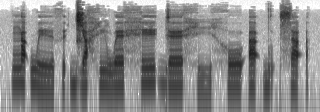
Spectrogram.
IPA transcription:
ŋ ä˦ ʔ w e˨ ɪ̯ θ ɪ˦ ʔ d͡ʑ ä˦˨ h ĩ˦˨ w ɛ˦˨ h e˦ ɡ ɛ˦ h i˨ h o˦ ʔ ä˦ ʔ ɡ ʊ˦ ʔ sʰ ä˦ ʔ

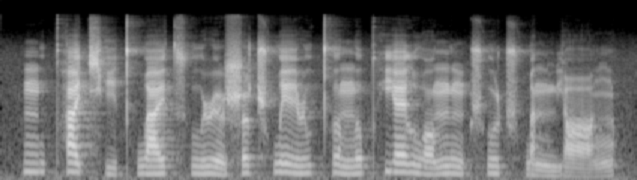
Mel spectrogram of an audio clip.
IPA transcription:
m u˥˩ pʰ ä˥ t͡ɕʰ i˨˩ t̪ʰ w a˧˥ ɪ̯ t͡sʰ u˧˥ ɻ ɻ̩˨˩ ʂ ɤ˥˧ ʈ͡ʂʰ w e˥˧ ɪ̯ ɻ u˥˧ t̪ʰ ɤ˥˩ n̪ ɤ˥ pʰ j ɛ˥ l w ɔ˧˥ n̪ ʊ˥˩ ŋ ʈ͡ʂʰ u˥ ʈ͡ʂʰ w a˨ n m j ɑ˨˩˦ ŋ

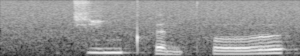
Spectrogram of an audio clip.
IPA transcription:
t͡ɕ i˥ ŋ pʰ ə˨˩ n pʰ o˧˥ ʊ̯

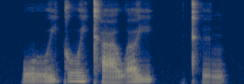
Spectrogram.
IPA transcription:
w uː˨˥ j k uː˥ j kʰ aː˨ w ɐ˥ j | kʰ ɪ˨ ŋ

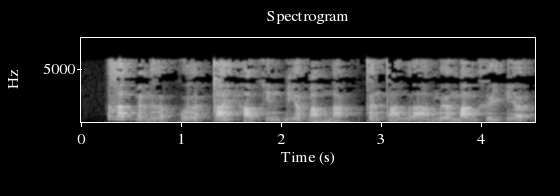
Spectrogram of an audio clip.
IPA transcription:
z a˦˥ t̚ ɓ ə̰˧˨ n ɣ ə˨˩ p̚ k u˨˦ l ə˨˩ p̚ t̪ a˧ j h a̰˧˨ w x i˧ m ɓ ḭ˧˥ ə̯ ɓ a˧˩ m n a˨˩ k̚ | t̪ ə˨˦ n t̪ a̤˨˩ n l a̤ː˨˩ m ɨ˧ ə̯ m a˨˦ m x ɨ˧ j ʔ i˧ ə̯

